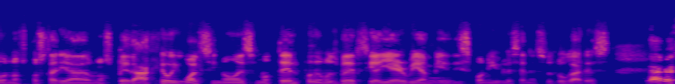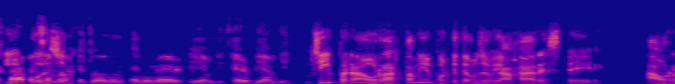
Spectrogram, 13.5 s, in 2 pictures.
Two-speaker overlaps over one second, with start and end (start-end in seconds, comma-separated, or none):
none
